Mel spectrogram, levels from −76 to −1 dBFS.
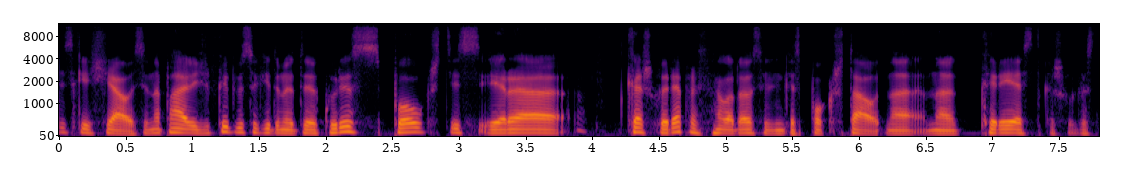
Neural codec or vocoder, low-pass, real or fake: autoencoder, 48 kHz, 32 numbers a frame, DAC-VAE, trained on Japanese speech; 10.8 kHz; fake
